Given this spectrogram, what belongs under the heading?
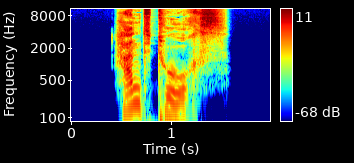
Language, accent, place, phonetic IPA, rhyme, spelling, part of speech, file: German, Germany, Berlin, [ˈhantˌtuːxs], -anttuːxs, Handtuchs, noun, De-Handtuchs.ogg
- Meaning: genitive singular of Handtuch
